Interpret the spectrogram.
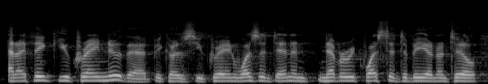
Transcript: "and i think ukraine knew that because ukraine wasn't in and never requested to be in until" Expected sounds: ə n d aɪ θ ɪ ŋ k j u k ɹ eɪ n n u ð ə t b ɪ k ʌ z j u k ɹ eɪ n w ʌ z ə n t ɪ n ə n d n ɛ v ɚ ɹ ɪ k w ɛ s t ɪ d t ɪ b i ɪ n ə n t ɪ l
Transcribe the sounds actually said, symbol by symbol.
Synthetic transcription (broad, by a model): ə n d aɪ θ ɪ ŋ k j u k ɹ eɪ n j u ð ə t b ɪ k ʌ z j u k ɹ eɪ n w ʌ z ə n t ɪ n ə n n ɛ v ɚ ɹ ɪ k w ɛ s t ɪ d t ɪ b i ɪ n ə n t ɪ l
